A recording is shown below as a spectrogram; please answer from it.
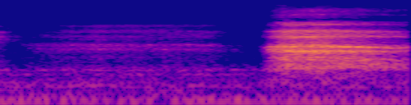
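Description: A man's breathing between sentences: a faint breath for the first second, then a sharp, louder intake of breath about a second and a half in.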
